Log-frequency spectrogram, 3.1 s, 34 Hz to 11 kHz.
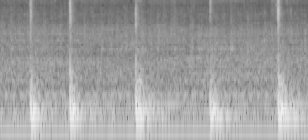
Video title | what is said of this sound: Pretrip its easy as 1 2 3..really | you want to hear that nice solid sound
